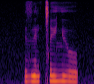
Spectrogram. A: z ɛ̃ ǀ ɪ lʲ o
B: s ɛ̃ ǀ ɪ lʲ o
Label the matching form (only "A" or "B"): A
